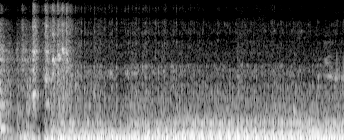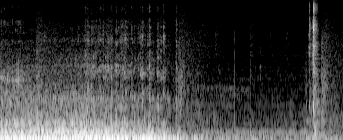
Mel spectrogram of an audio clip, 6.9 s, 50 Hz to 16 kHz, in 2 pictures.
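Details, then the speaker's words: Turbo LS-swapped Blazer engine, fuel pump cycled three–four times to about 58 psi: catches, runs rough and loud about four seconds, then dies; not tuned, needs TPS sensor and new idle air control valve. "then basically it's gonna die why is it gonna die because um again it's not tuned properly"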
